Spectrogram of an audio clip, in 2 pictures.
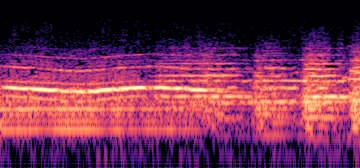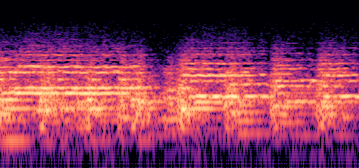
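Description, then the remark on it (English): A loud siren shrieks continuously, its rising and falling wail sustained over a dense, harmonically rich tone with no talking. “Whenever you hear the shriek of a siren, when police cars whiz”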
